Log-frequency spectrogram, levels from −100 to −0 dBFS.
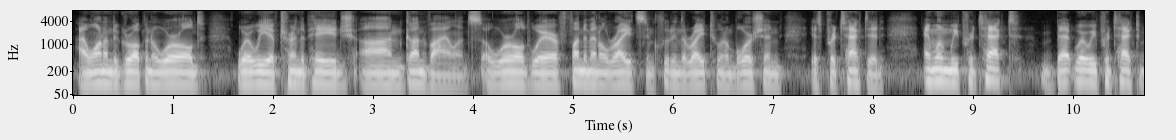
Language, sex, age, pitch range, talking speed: English, male, 30-49, 90-110 Hz, 215 wpm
